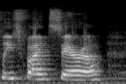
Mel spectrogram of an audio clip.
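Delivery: very high shouted yell. Speaking as their character during an unfolding group scene; yelling out. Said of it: "I think I yell out like".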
